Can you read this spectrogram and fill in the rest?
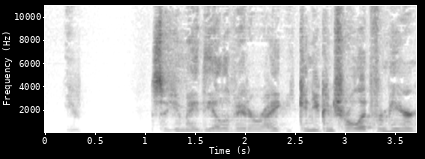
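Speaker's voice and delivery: whispering in a put-on character voice. Playing James, asking Alexis about the elevator: whispering in character. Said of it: "James is gonna whisper".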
